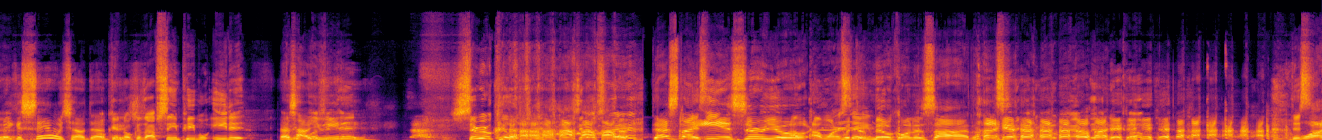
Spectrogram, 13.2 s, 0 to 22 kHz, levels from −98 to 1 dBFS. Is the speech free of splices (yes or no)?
no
